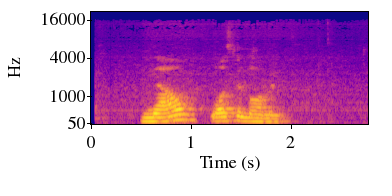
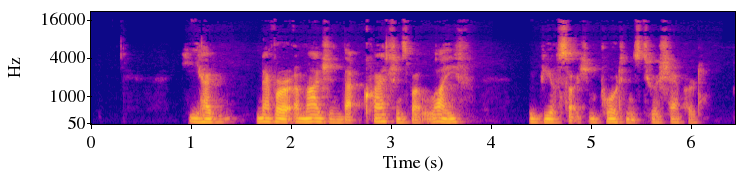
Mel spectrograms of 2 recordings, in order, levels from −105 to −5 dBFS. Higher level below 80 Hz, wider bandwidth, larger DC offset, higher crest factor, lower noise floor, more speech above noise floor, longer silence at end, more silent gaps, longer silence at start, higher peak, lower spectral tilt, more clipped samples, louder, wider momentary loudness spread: first, -54 dBFS vs -60 dBFS; second, 14.5 kHz vs 16.5 kHz; neither; second, 16 dB vs 22 dB; second, -52 dBFS vs -73 dBFS; second, 36 dB vs 50 dB; first, 0.8 s vs 0.3 s; neither; second, 0.5 s vs 0.95 s; about the same, -2 dBFS vs -2 dBFS; first, -9.5 dB/octave vs -4.5 dB/octave; neither; first, -17 LUFS vs -24 LUFS; second, 10 LU vs 14 LU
